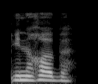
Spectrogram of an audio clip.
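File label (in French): "Une robe", French; vocabulaire; le lexique de l'habillement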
